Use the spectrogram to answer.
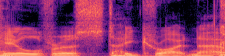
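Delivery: drawn-out "kill for a steak"; slow, hungry declaration; slow emphatic. Shown as a demonstration. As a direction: linger on each word like you're starving. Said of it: "why do you always say".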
